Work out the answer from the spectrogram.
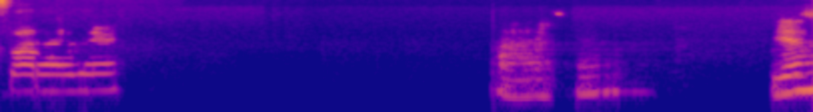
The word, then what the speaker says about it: ASEAN: I don't know how to pronounce that either. ASEAN.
